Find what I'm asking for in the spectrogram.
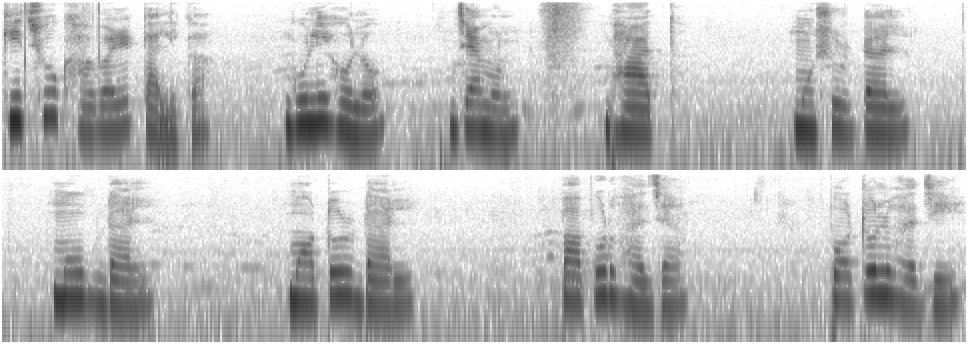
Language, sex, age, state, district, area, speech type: Bengali, female, 18-30, West Bengal, Alipurduar, rural, spontaneous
